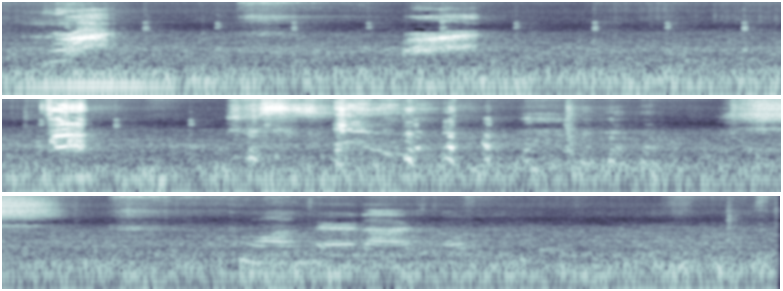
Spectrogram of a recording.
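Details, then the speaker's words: Repeated hiccups from a woman with a bad case of the hiccups after a birthday dinner, recorded while others laugh. "oh come on go away he's trying to record my hiccups what that's what she sounds like"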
